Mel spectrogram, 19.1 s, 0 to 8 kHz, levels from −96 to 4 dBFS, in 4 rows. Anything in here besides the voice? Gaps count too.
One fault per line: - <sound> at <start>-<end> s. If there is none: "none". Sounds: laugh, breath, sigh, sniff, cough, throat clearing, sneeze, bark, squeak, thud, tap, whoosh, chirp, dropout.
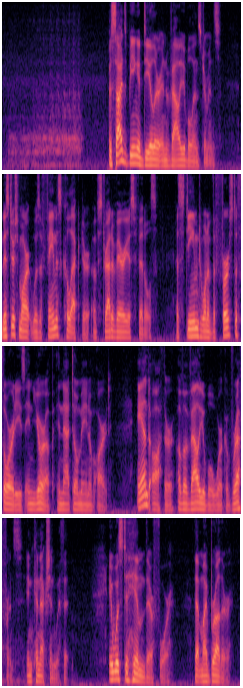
- tap at 0.1-1.7 s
